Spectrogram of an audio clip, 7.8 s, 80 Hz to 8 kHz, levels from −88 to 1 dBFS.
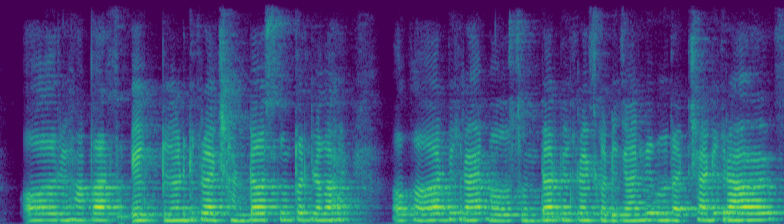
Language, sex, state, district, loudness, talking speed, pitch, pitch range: Hindi, male, Chhattisgarh, Balrampur, -17 LUFS, 235 wpm, 230 Hz, 220-235 Hz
